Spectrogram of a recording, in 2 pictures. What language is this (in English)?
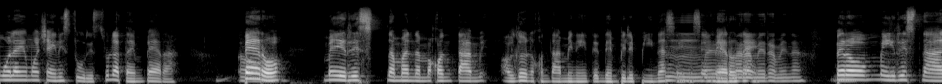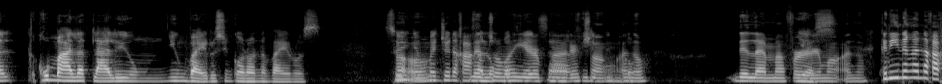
Filipino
